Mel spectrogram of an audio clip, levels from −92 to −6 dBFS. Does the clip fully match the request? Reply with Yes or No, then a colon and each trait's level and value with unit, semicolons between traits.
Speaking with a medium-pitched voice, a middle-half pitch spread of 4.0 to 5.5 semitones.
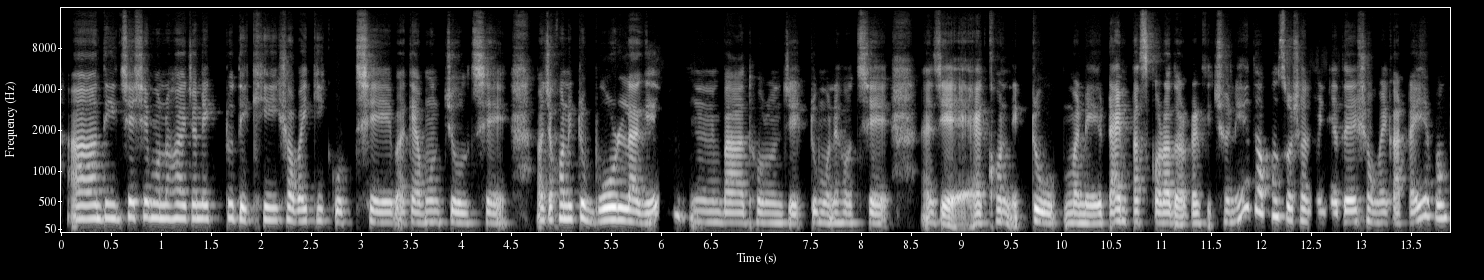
Yes: medium, 175 Hz; average, 4.8 semitones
